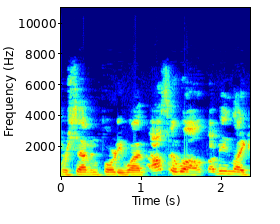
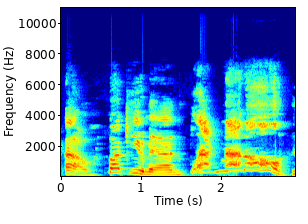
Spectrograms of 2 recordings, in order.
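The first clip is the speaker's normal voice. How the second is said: slow build into a high held shout; mock metal yell; 8 semitones higher, slower than usual. Thrilled fan greets Mantis from Venom, yelling high. Retold excited cry at meeting Mantis.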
